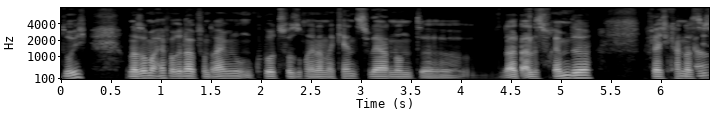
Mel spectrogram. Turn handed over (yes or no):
no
